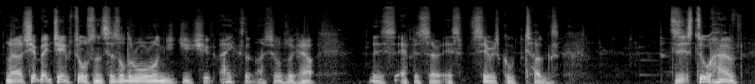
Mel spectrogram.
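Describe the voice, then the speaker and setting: A man's voice: deep voice, fairly even intonation, brisk, breathy edge, no echo. A man hosting a casual live ship-spotting stream, chatting and musing as he watches. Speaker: livestream host.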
